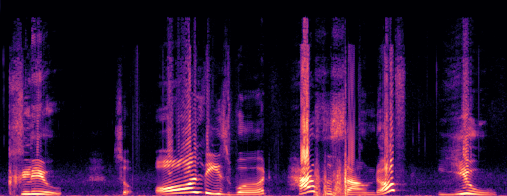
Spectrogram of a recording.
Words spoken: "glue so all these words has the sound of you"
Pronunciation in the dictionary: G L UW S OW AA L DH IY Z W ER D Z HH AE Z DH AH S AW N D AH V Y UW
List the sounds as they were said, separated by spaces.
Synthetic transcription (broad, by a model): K L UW S OW AA L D IY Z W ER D HH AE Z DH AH S AW N D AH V Y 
